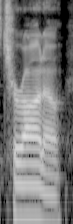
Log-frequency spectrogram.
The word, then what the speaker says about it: Toronto: the correct pronunciation is toronto they're talking about toronto you guys get what i mean it's like a silent t when people hear when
